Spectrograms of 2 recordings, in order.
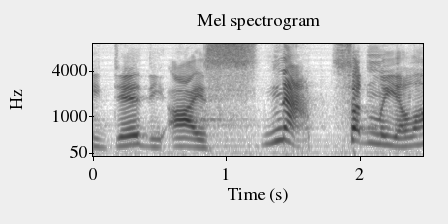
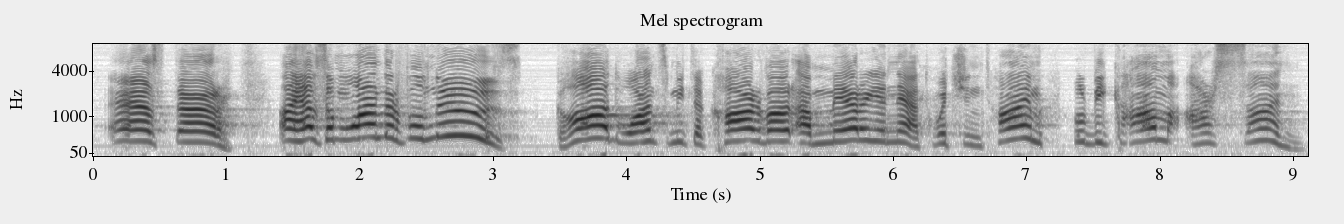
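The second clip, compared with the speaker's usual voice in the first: higher, loud good-news voice; proud announcement; 6 semitones higher, 6 dB louder than usual. Acted. Rabbi telling his wife wonderful news, proudly announcing. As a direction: announce it loudly, pitched up.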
